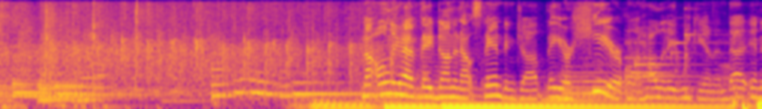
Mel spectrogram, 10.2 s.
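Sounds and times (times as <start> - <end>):
audience applause: 0.0 - 5.2
speech: 4.8 - 10.1.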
